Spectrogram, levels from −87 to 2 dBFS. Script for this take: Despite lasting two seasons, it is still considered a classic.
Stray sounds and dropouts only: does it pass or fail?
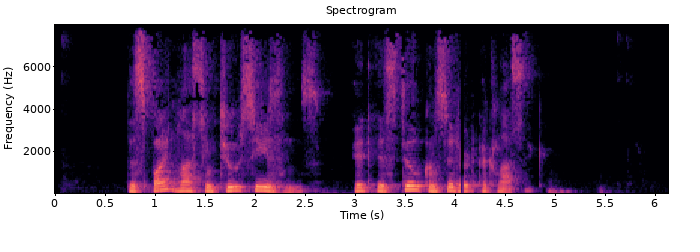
fail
